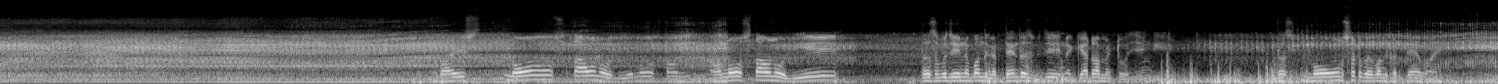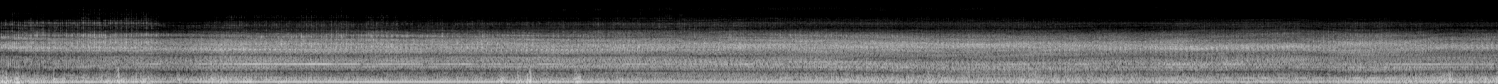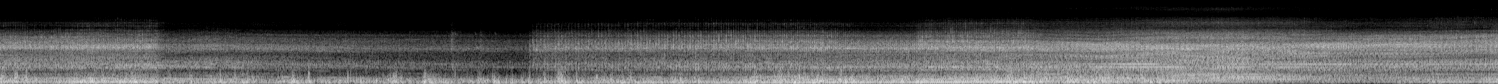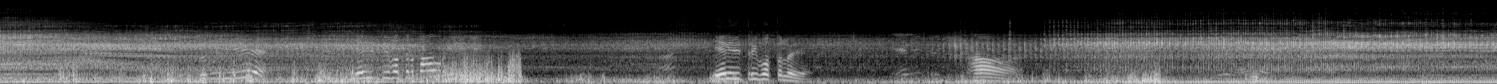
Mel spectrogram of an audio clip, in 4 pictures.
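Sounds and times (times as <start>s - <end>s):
diesel tractor engine under load: 0.0s - 59.9s.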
